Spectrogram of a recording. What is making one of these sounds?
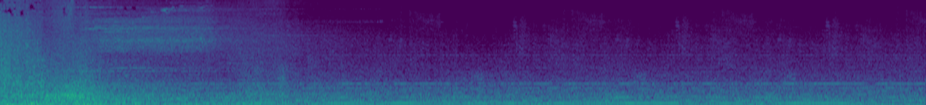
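A triumphant victory fanfare plays softly.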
